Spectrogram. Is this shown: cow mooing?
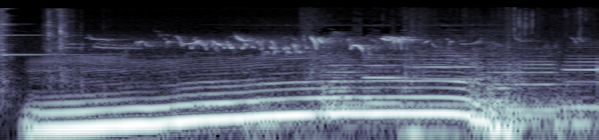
yes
